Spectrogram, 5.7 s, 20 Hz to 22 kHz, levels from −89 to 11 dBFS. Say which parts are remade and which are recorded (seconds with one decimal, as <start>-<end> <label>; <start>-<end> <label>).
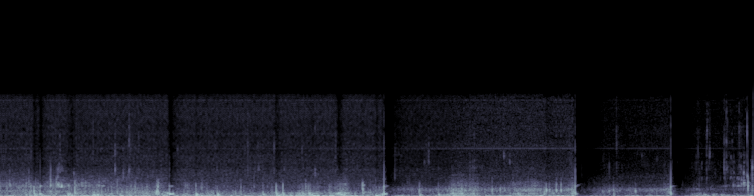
0.0-3.4 remade; 3.4-5.7 recorded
